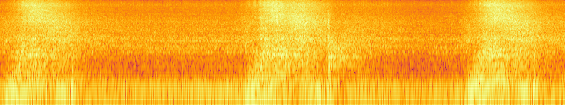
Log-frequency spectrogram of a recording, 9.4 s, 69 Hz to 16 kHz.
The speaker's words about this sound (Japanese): 続いてはドイツの V8 サウンド2013年式メルセデス・ベンツ SLS AMG ロードスター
